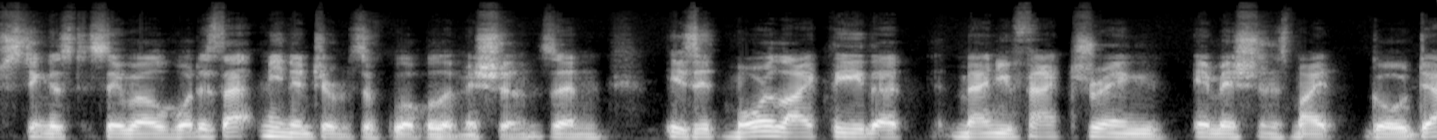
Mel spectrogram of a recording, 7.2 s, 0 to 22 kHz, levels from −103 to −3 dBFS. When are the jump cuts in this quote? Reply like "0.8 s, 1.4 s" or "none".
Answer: none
